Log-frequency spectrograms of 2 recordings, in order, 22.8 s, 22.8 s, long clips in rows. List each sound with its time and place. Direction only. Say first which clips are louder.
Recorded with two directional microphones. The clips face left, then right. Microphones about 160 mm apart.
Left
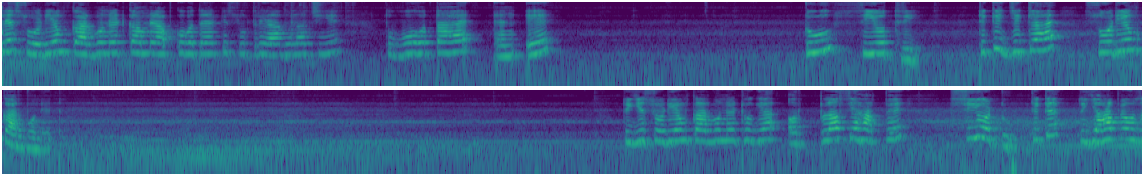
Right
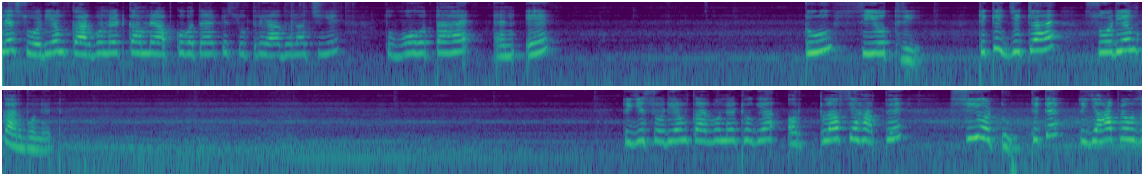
0.0 s a woman's voice: right 6 dB; 55° right (ahead or behind)
8.0 s a woman's voice: right 8 dB; 60° right (ahead or behind)
17.6 s a woman's voice: right 5 dB; 45° right (ahead or behind)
